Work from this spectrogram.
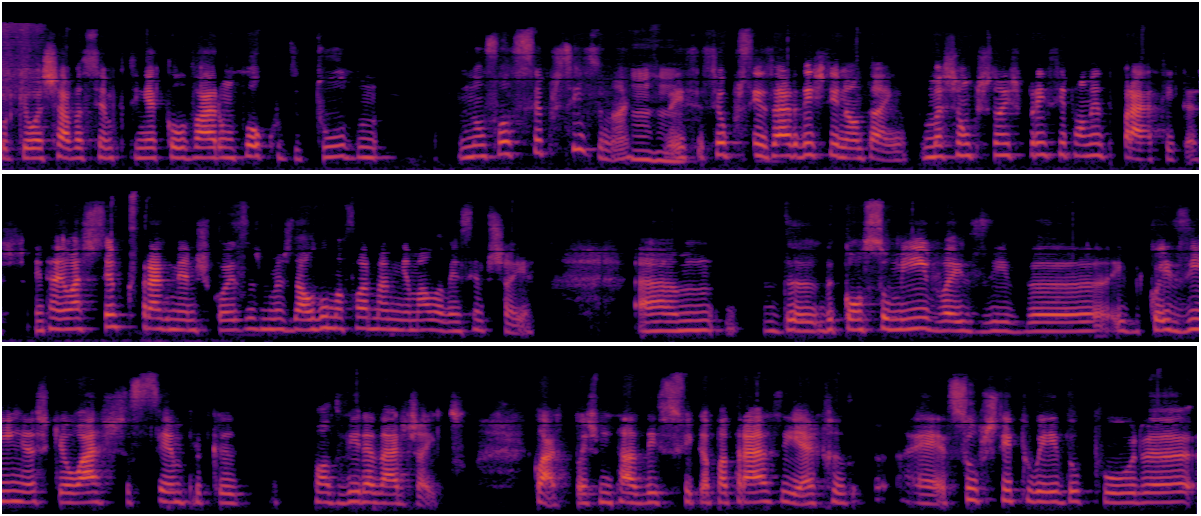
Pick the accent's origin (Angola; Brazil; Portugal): Portugal; moved away; also born or lived in Timor-Leste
